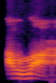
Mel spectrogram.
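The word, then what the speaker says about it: الله: itu harus karena iniim Allah ini adalah tafim maka kita bacanya tebal ya berbeda dengan bismillah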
